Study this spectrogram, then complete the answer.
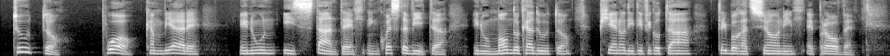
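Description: With an American accent and a dark, mellow tone, a man speaks at a fairly high pitch with ordinary pitch variation, very slowly and with long, frequent pauses. The recording is very clean, with a silent background and a dry, close sound with no echo. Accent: American accent in Italian. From United States. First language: English (speaking Italian). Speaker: missionary pastor. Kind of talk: sermon. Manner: halting.

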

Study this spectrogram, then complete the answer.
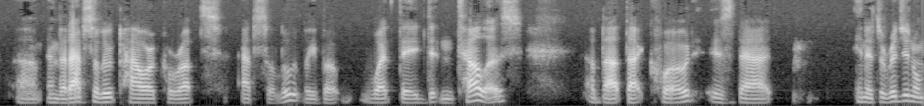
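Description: A man speaks at a medium pitch and a moderate pace, with ordinary pitch variation and vocal fry. The sound is dry and close with no echo, in a very clean recording with a silent background. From Cuba, then Miami. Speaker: author and transformation coach. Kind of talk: interview conversation.

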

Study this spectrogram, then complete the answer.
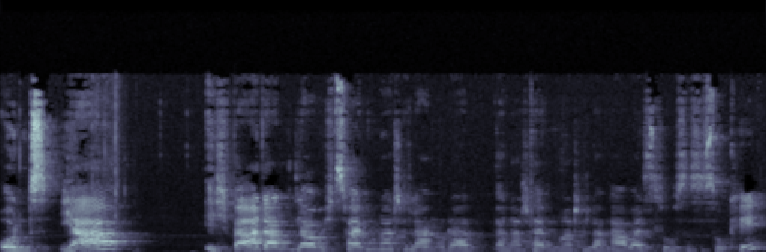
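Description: A woman speaks with a high pitch and fairly even intonation at a moderate pace. Her loudness swings widely, and there is audible room echo. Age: 30s. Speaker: bookshop worker. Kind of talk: casual chat.

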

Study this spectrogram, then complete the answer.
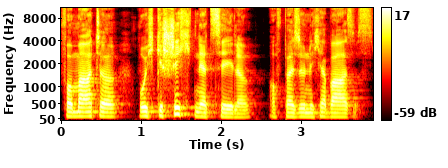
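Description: On a very clean recording with a silent background, a man at medium pitch speaks at a fairly slow pace with ordinary pitch variation. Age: 20s. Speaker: podcast host and holistic coach. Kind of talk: scripted podcast intro monologue.

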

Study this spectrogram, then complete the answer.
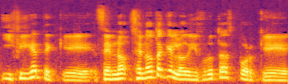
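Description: His intonation is lively, at a moderate pace. The man talks in a plain, everyday voice. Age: 30s. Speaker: podcast host. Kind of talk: casual chat.

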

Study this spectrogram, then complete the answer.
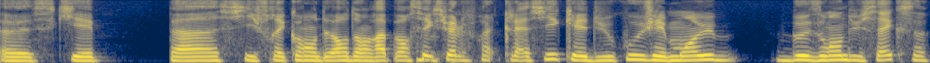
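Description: Speaking at a moderate pace, a woman uses monotone, flat intonation and a dark, mellow tone at medium pitch, on a very clean recording with a silent background. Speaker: shibari performer and instructor. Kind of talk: interview. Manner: halting.

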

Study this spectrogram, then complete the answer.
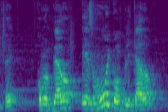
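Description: A man talks in a room with audible echo. Noticeable background noise runs behind him. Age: 20s. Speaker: psychologist and MMA fighter, podcast co-host. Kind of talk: casual chat.

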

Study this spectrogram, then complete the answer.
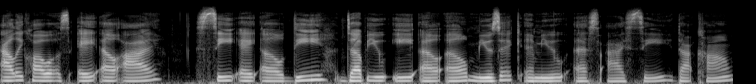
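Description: A woman speaks with an American accent at a fairly low pitch. Hers is a plain, everyday voice with fairly even intonation. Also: fairly slow pace. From New Jersey. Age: 30s. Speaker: R&B singer. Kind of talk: casual interview.

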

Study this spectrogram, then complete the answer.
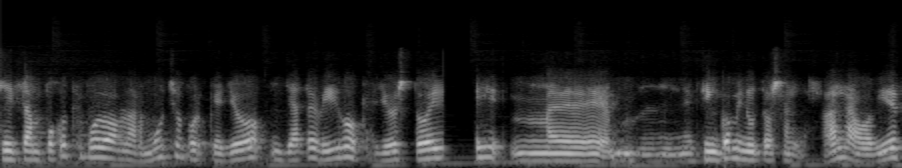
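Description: This woman speaks at a moderate pace in a fairly low pitch, with ordinary pitch variation and big swings in loudness. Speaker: voice actress and dubbing teacher. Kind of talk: interview. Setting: remote connection.

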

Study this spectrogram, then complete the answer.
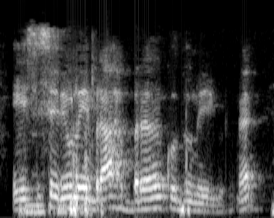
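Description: A man at a fairly slow pace. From Piauí, Brazil (Campo Maior). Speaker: historian, researcher. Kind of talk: interview on a live stream. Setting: video call. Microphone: echo, audio feedback through his mic.

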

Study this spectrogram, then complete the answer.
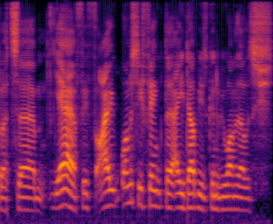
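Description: A man with a British accent speaks at a fairly high pitch in a very clean recording with a silent background. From United Kingdom. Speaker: wrestling podcast host. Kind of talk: solo review monologue. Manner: halting, filler-heavy.

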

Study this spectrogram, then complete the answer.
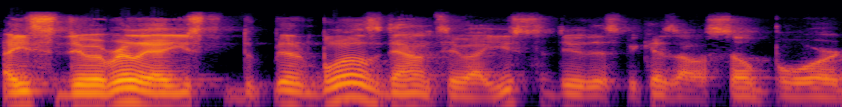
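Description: Against a quiet background, a man talks at a very fast pace with hardly any pauses. His pitch is fairly low with ordinary variation. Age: 30s. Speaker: online wrestling roleplay writer. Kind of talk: interview.

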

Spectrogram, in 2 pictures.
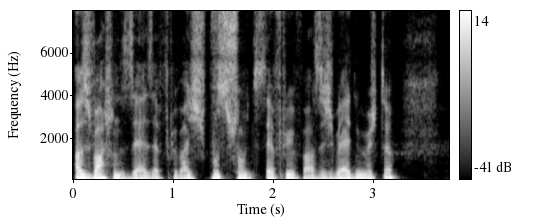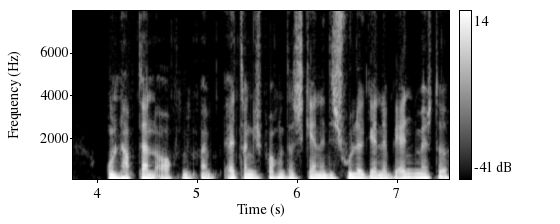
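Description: Speaking very fast with a slight Hessian accent, a man with a fairly high voice keeps his intonation fairly even, on a very clean recording with a silent background and a dry, close sound with no echo. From Germany, Hesse. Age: 40s. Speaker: chef and restaurant owner. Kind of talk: interview. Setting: in his restaurant.

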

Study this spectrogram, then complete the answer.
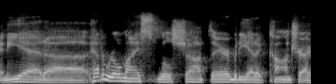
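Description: A man with an American accent speaks at a fairly quick pace in a plain, everyday voice. His pitch varies in an ordinary way. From US Midwest, Ohio. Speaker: marketing entrepreneur. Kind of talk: casual interview.

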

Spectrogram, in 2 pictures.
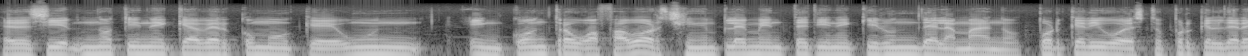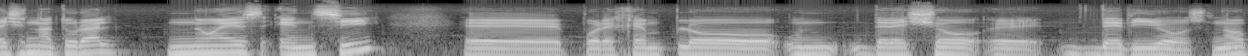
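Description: With music in the background, a man talks at a medium pitch and a moderate pace, keeping fairly even intonation and very even loudness. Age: 20s. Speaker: law student. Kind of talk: casual chat.

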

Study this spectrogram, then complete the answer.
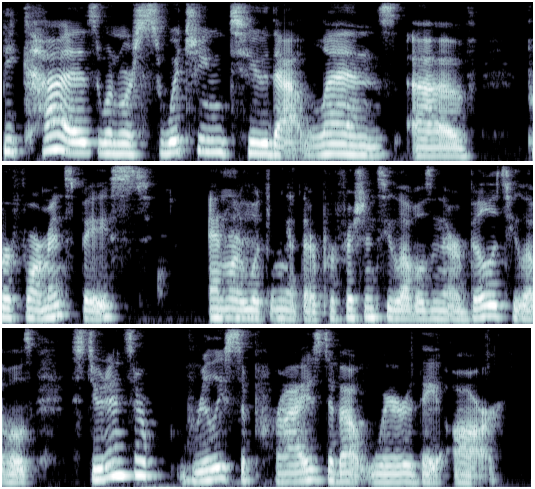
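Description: In an American accent, a woman with an ordinary speaking voice speaks at a moderate pace, her fairly low pitch showing ordinary variation, in a very clean recording with a silent background. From Oregon, Portland area. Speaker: former Spanish teacher, education presenter. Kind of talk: casual interview chat.

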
